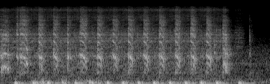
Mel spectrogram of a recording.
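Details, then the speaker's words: 2015 BMW F800R with rough high idle and warning lights after washing: steady starter cranking about six pulses a second, never fires; cranks no start, no fuel pump click heard, fuel pump suspected. "So this is another issue that, you know, it's having since I got it. Move it a little bit over this way. It just doesn't start properly."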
